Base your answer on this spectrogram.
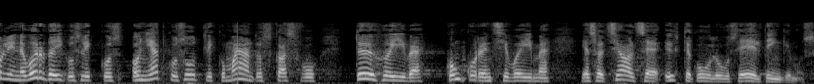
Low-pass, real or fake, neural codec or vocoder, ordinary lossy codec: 7.2 kHz; real; none; none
